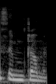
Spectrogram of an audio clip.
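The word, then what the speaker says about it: symptom: सही है राइट सिमम हम इसको देखिए बोलते सिमम है लेकिन इसमें पी भी होता है जो कि साइलेंट होता है इसीलिए कई बार हमें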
